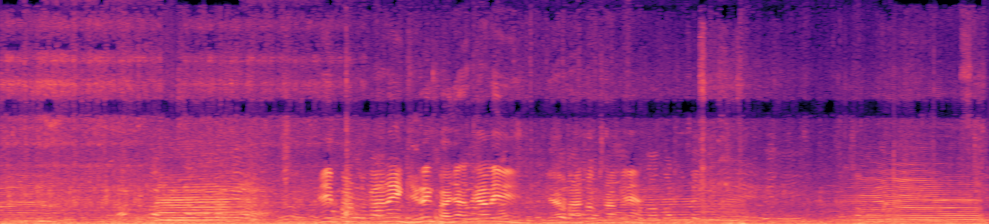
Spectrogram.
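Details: Angry cattle unloaded from a truck in Indonesia, bellowing in a run of loud, wavering moos that rise and fall, several overlapping over ten seconds, with shouting people herding them in the background.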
